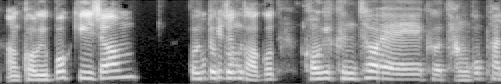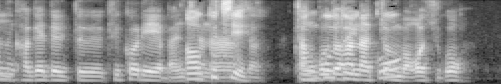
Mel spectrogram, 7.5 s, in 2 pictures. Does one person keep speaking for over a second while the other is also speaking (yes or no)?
yes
